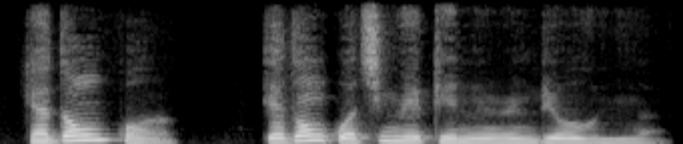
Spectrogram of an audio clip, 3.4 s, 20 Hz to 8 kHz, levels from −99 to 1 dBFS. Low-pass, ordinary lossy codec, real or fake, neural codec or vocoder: none; none; fake; codec, 16 kHz, 0.5 kbps, FunCodec, trained on Chinese and English, 25 frames a second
